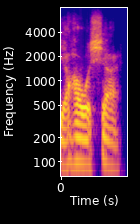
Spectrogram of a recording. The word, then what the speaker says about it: Yahweh: um in the scriptures, and it's pronounced Yahweh.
